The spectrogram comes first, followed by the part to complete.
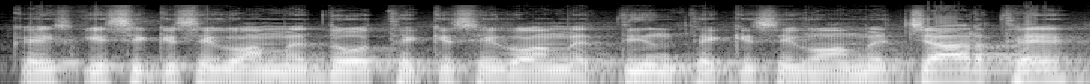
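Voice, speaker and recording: A middle-aged man, a local politician, speaking forcefully to the press and repeating phrases for emphasis. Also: lowish voice, steady tone, brisk. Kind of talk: impassioned political speech to press.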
